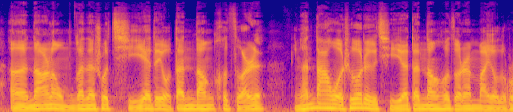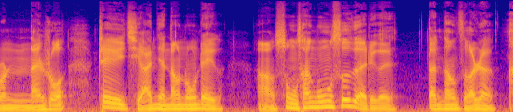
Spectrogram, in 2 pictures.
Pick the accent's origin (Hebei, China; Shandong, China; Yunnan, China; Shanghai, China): Yunnan, China; Tengchong; 北京往北啊越冷，要是到南方，我老家云南这个腾冲一年四季鲜花盛开，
